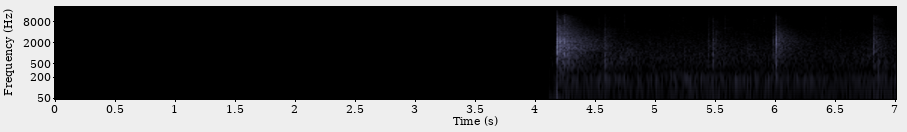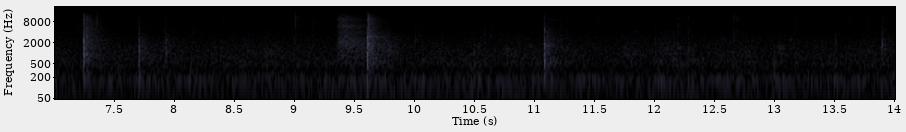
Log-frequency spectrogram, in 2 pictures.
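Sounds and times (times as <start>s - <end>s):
fire crackling: 4.1s - 14.0s
faint hiss: 6.0s - 10.4s.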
